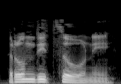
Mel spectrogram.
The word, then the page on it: Rondizzoni: lingua italiana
